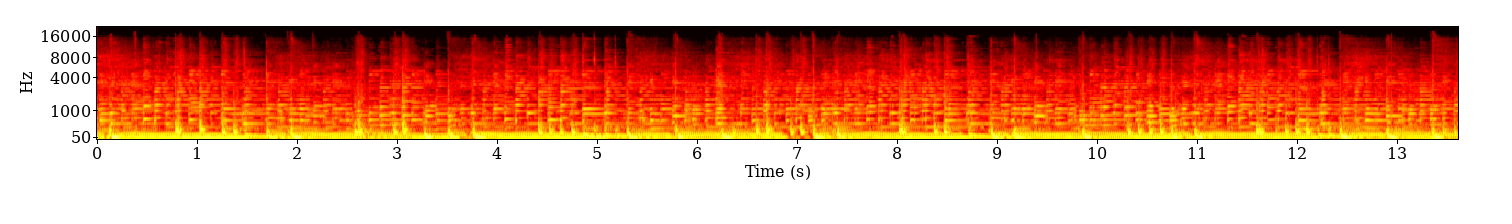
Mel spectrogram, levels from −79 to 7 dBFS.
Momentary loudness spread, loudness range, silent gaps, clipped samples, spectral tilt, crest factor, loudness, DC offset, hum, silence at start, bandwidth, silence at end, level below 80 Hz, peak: 2 LU; 0 LU; none; under 0.1%; -6 dB/octave; 14 dB; -17 LUFS; under 0.1%; none; 0 s; 15.5 kHz; 0 s; -18 dBFS; -2 dBFS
